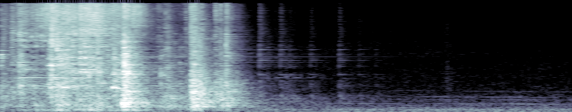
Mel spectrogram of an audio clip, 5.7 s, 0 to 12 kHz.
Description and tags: pots n pans n trashcan 02
pots, pans, and a metal trashcan banging around in a kitchen
recorded on 10 September 2009 using a Zoom H4 recorder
